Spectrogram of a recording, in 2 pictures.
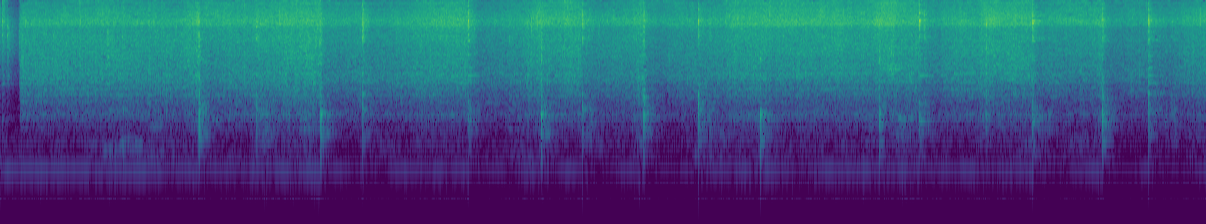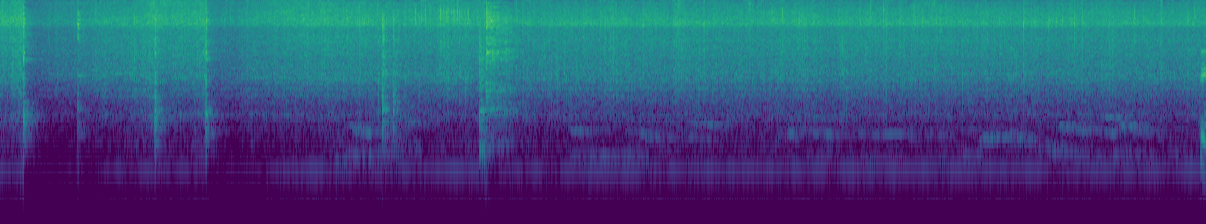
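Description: Cumin and mustard seeds with vegetables stir-fried in a pan, a continuous sizzle broken by repeated sharp clacks of a spoon stirring and scraping against the pan, close and fairly loud.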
